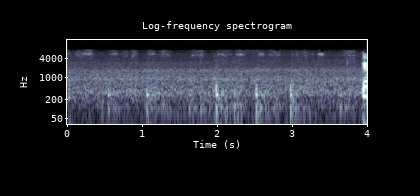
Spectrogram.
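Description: Marker pen writing on a board: faint scratching strokes with a few light clicks as the tip touches down.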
